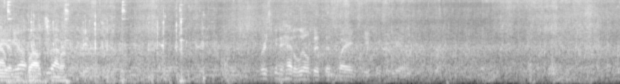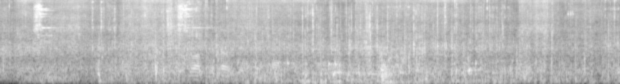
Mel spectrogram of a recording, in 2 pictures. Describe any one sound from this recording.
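Stormy sea waves wash and roar around a ship.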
